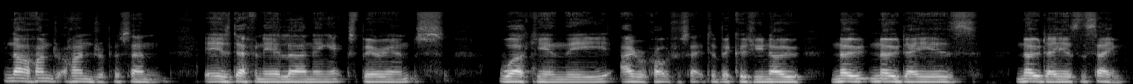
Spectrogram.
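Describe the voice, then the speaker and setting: Flat, mellow-voiced man hosting an interview. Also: mid-range voice, measured pace. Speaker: podcast host.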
